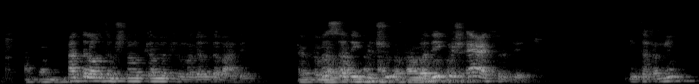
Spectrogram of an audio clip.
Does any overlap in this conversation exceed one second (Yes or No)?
Yes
